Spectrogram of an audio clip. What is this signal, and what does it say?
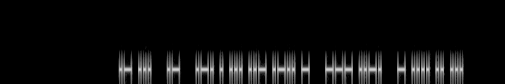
Morse code, heard as a keyed tone, about 50 wpm, 700 Hz. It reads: AS A RESULT OF THIS
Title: Sets of 5 Words 50wpm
